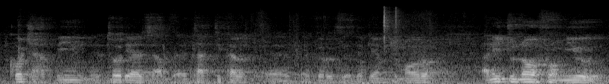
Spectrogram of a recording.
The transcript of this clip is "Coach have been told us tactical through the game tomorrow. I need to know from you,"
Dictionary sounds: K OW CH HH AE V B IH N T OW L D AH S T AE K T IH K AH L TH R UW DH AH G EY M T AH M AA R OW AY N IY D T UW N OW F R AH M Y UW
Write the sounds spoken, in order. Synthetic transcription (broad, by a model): K OW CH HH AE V B IH N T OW D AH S T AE K T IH K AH L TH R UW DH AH G EY M T AH M AA R OW AY N IY D T UW N OW F R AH M Y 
